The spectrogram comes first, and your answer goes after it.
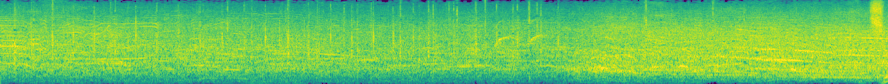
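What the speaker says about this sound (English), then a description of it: "loud crowd in left center field. They are making a lot of noise." A loud crowd in left-center field at a San Francisco Giants baseball game keeps up steady clapping and cheering, a dense wash of sound that swells louder toward the end.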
